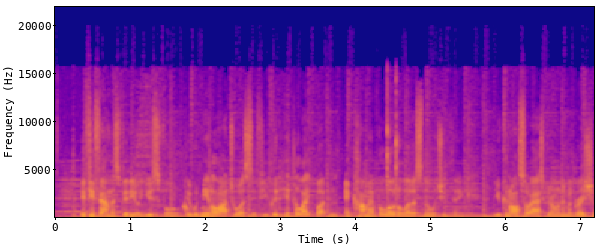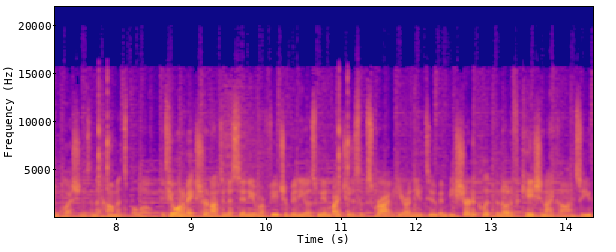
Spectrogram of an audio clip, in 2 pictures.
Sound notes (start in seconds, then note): 0.3 upbeat music; 4.3 computer clicks; 7.7 computer clicks; 10.9 computer clicks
